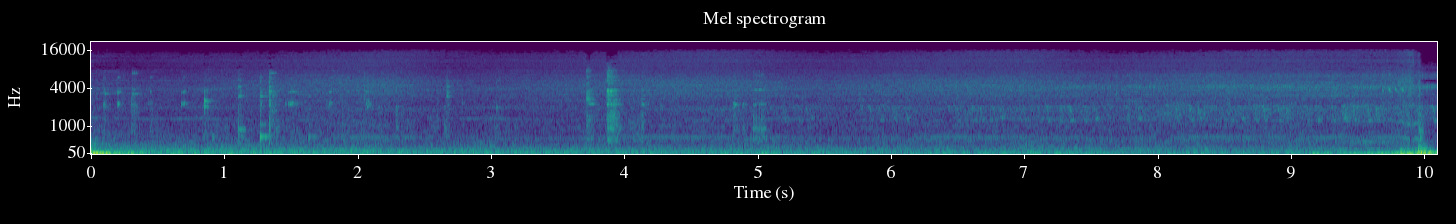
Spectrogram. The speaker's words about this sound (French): Bah écoutez, tout ce que je peux faire, c'est baisser la vitre de la voiture à la vitesse minimum, hein.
